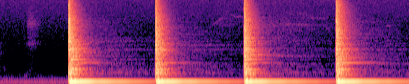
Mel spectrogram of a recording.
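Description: Djembe bass strokes played with a flat palm in the centre of the head: four deep booms, evenly spaced a little under a second apart, each ringing and fading before the next.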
